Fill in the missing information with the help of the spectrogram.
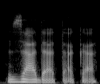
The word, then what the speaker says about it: zadataka: jedino ispravan akcenat ove imenice zadataka, sa kratko uzlaznim akcentom na prvom slogu i dužinama na svakom sljedećem.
